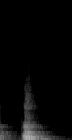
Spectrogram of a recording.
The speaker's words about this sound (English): My dogs are barking, so forgive me.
